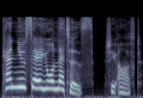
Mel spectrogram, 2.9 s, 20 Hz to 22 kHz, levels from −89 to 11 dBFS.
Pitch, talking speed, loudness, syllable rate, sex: 280 Hz, 145 wpm, -14 LUFS, 3.7 syllables/s, female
